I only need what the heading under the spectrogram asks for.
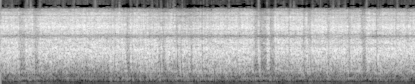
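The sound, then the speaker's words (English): A damaged car engine squeals loudly and continuously, a harsh high-pitched whine over dense roaring noise that holds steady throughout, unbroken, with no talking. “That car is damaged.”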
